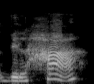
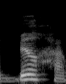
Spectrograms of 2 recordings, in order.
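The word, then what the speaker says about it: Bilhah: So the accent is on the last syllable, so it's Vilha, whereas in English we usually say bilha.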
